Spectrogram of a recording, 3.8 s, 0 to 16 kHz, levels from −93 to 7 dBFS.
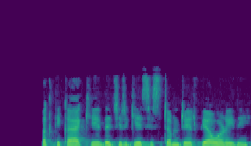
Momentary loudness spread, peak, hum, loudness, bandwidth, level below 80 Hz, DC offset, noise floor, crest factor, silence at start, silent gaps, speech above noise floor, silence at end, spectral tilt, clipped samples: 6 LU; -4 dBFS; none; -20 LUFS; 8.2 kHz; -70 dBFS; under 0.1%; under -90 dBFS; 16 dB; 0.65 s; none; over 70 dB; 0.05 s; -5.5 dB/octave; under 0.1%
